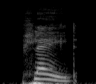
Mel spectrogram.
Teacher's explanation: 那后面的这个 ed 呢是读浊音的 d 的发音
